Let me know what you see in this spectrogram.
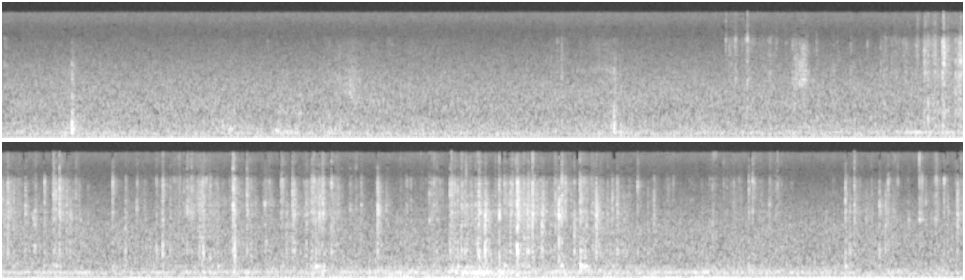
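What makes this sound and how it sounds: A solid purple oval bar of dry soap with a pre-scored grid is held in one hand while a utility knife blade cuts and scrapes small crunchy cubes off it. Soft, dry crackling and scraping ticks come in quick, uneven bursts over a low hum. The crunching grows denser and brighter in the second half as the cubes break away.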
